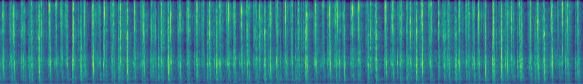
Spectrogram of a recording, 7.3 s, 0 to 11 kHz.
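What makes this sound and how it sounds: Fingertips of both hands type steadily on a beige vintage full-size plastic Unitek K-158 mechanical keyboard with rare clicky Cherry MX Dark Blue switches. The result is a fast, even stream of sharp, bright clicks with a crisp upper-midrange snap and very short decay. A soft low clack sits underneath each keypress.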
